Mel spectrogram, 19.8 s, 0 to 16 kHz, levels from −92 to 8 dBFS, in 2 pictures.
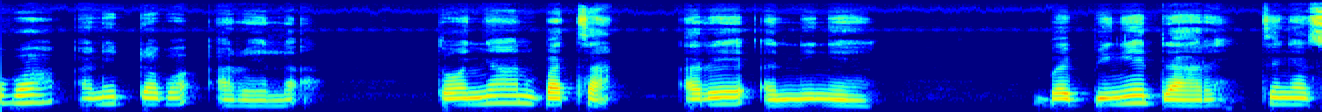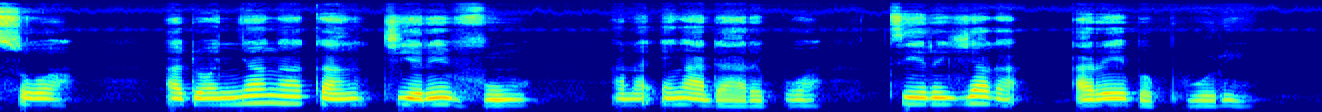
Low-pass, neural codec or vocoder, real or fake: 14.4 kHz; none; real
